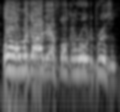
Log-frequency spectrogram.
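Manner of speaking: loud, high mock alarm; Snafu Snaps. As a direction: shout it like an excited tattletale. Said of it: "Snafu Snaps run over and goes".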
